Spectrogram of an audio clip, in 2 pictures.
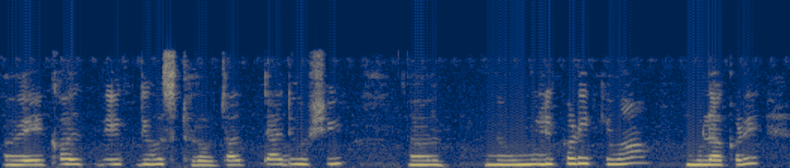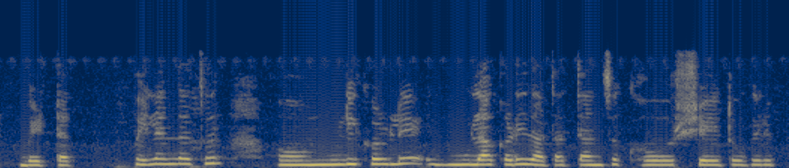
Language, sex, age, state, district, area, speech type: Marathi, female, 18-30, Maharashtra, Nanded, rural, spontaneous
